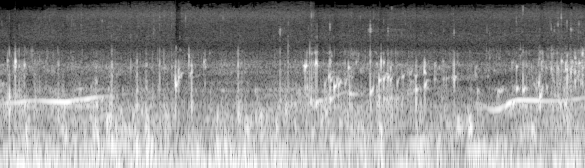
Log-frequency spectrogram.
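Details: Humpback whales singing underwater off Maui near a mother and calf on a whale-watching trip: drawn-out, mournful tonal moans that rise gently, heard twice, over heavy gurgling water and boat rumble.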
